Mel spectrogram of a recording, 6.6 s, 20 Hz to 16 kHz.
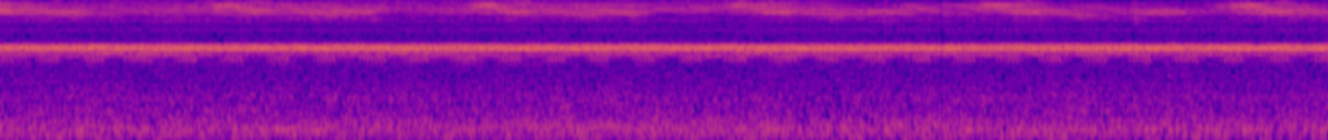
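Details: Insects calling after Typhoon No. 21 has passed: a steady high ringing trill holds throughout, with a softer pulsing buzz beneath it and a wavering shimmer higher up, all continuous and even in loudness.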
